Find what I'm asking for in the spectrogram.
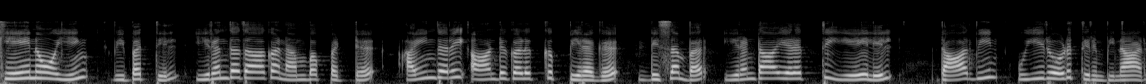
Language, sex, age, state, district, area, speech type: Tamil, female, 18-30, Tamil Nadu, Pudukkottai, rural, read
